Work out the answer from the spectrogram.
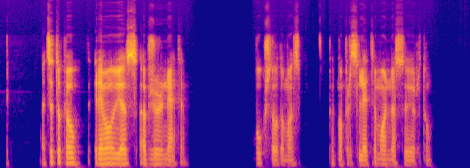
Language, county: Lithuanian, Alytus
